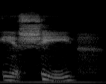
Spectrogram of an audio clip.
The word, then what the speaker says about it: Aos Sí: Aos Sí, pronounced Aos Sí, are the people of the Mounds, the supernatural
